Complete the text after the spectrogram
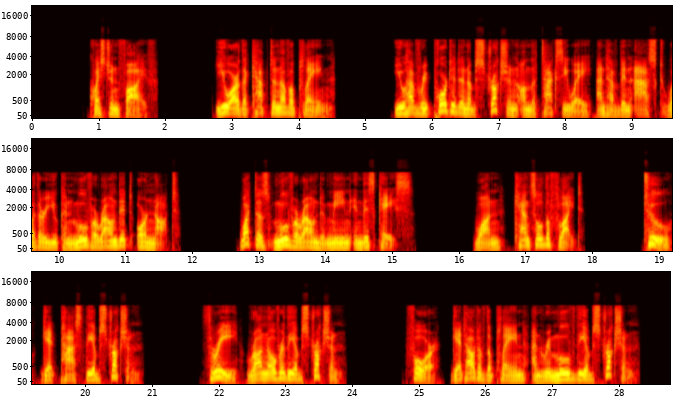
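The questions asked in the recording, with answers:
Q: What does move around mean in this case?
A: 2: Get past the obstruction.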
